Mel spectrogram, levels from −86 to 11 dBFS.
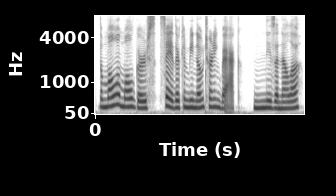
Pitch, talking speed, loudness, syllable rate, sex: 225 Hz, 170 wpm, -17 LUFS, 4.9 syllables/s, female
